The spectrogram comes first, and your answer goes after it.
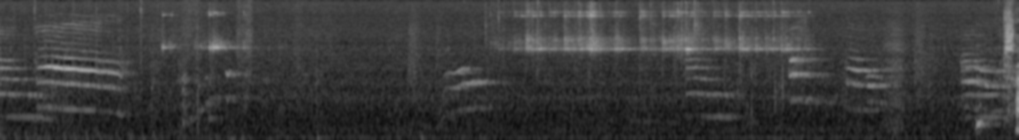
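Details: Cats and kittens meowing, played back from a funny compilation: a string of separate, drawn-out, whiny meows, some rising and falling, some short and squeaky, with a high thin tone and faint background noise.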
